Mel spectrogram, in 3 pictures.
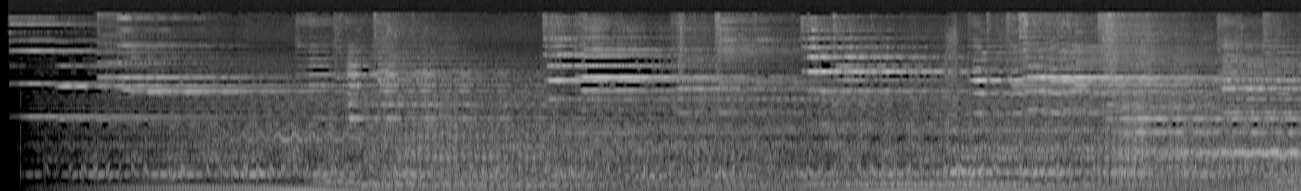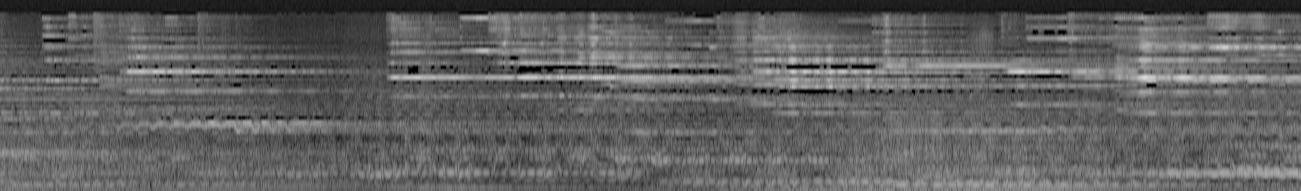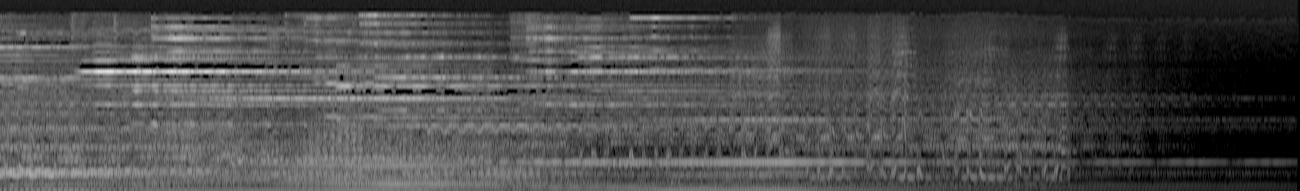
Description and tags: This is an atmospheric background suited to science fiction/horror/suspense environments. It was recorded using Reaper, with sounds coming from Independence, Loom, AAS String Studio and AAS Player VST instruments.
Ambient, Atmosphere, Dark, Horror, Scary, Scifi, Suspense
